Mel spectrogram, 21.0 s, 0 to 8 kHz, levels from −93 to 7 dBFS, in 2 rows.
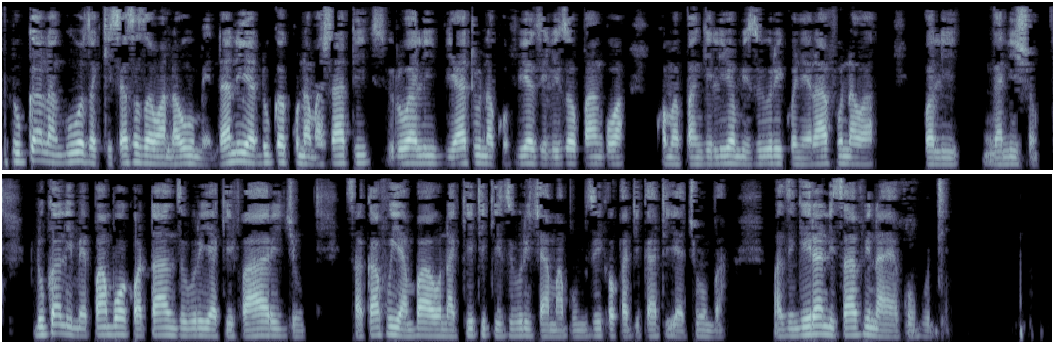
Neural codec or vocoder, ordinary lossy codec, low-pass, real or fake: none; MP3, 32 kbps; 7.2 kHz; real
